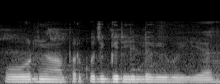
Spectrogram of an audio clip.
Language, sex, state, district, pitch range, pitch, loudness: Hindi, male, Uttar Pradesh, Shamli, 110-120 Hz, 115 Hz, -15 LUFS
